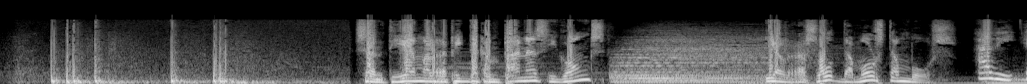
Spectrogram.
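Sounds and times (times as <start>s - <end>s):
fireworks exploding in the street: 0.0s - 3.0s
speech: 3.7s - 6.8s, 7.6s - 10.2s.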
